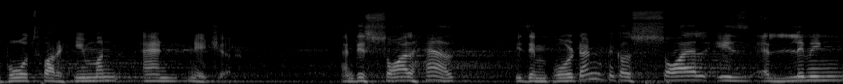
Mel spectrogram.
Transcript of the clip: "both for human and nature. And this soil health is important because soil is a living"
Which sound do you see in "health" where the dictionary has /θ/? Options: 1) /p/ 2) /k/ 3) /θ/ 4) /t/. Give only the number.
4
